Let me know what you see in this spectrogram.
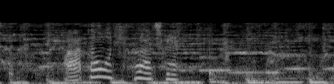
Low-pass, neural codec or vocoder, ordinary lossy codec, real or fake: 7.2 kHz; codec, 16 kHz, 4 kbps, FreqCodec, smaller model; AAC, 48 kbps; fake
